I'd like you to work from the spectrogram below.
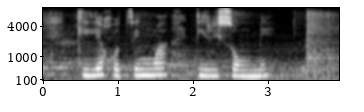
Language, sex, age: Tswana, female, 18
